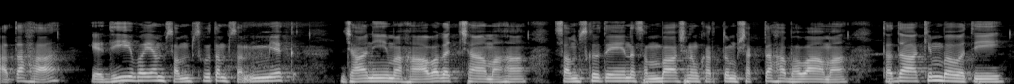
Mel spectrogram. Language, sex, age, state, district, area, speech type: Sanskrit, male, 30-45, Karnataka, Udupi, urban, spontaneous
